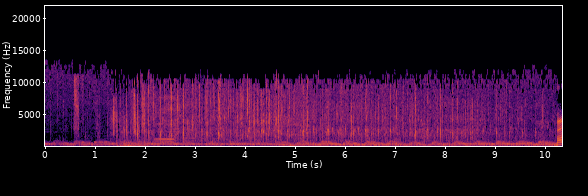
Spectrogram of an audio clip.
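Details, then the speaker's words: Fetal heartbeat on Doppler, mother's eighth pregnancy, played through a loudspeaker outdoors at a public march; rapid, rhythmic whooshing pulses of the baby's heartbeat. "Niech ten dźwięk się niesie daleko, na całą Polskę, a przede wszystkim tam na wiejską. Niech oni usłyszą to wspaniałe, piękne bicie serca."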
